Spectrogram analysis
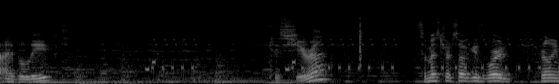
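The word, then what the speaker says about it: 頭: end of the hilt it's written as the head in japanese but it's pronounced as kashira i believed kashira so mr soki's word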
